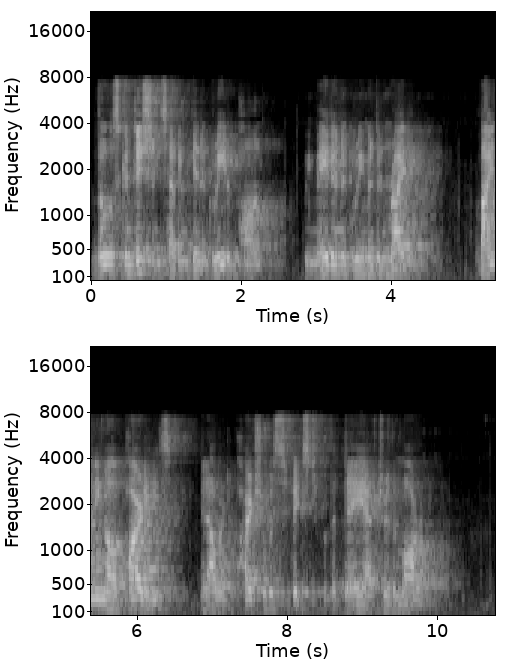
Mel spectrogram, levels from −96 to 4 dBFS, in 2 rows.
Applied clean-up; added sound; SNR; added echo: neural separator model SepFormer DNS4.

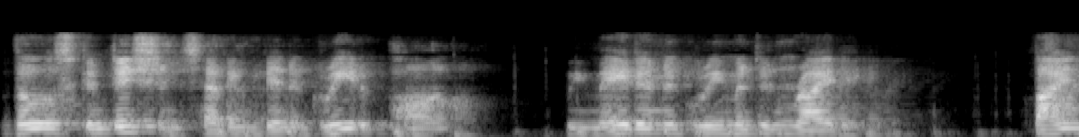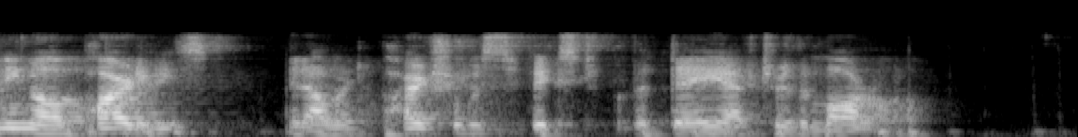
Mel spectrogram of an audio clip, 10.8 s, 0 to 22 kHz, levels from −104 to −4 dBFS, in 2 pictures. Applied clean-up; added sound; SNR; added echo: neural mask model DeepFilterNet 3.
